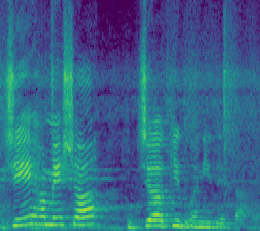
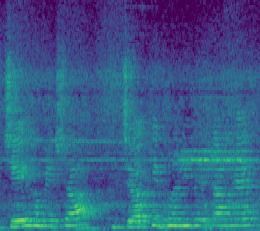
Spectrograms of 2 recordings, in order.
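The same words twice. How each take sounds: First: Louder, punching the rule "जे हमेशा ज की ध्वनि देता है"; emphatic rule. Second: Said in the usual way. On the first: Shown as a demonstration. Teacher stressing the rule to students, louder. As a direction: drive "जे हमेशा ज" home, louder, for the class.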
